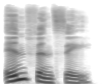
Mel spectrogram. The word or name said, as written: infancy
